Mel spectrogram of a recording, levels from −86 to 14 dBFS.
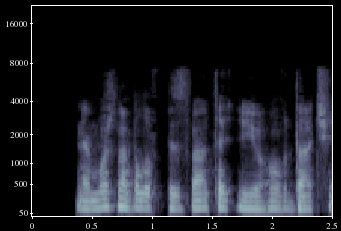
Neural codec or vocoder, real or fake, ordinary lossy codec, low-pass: codec, 24 kHz, 1 kbps, SNAC; fake; MP3, 32 kbps; 7.2 kHz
